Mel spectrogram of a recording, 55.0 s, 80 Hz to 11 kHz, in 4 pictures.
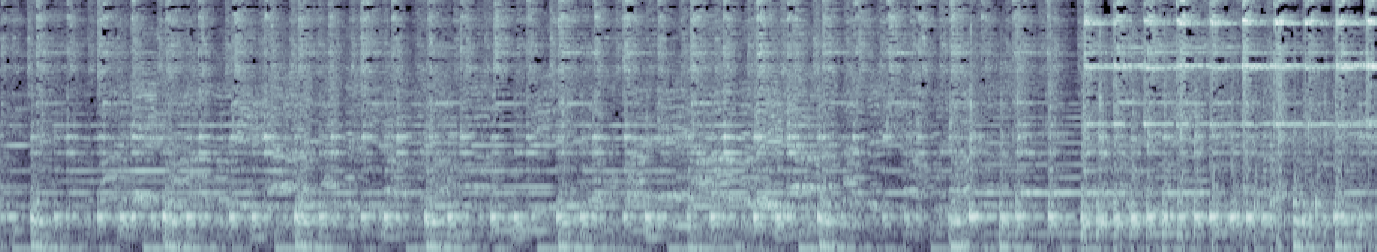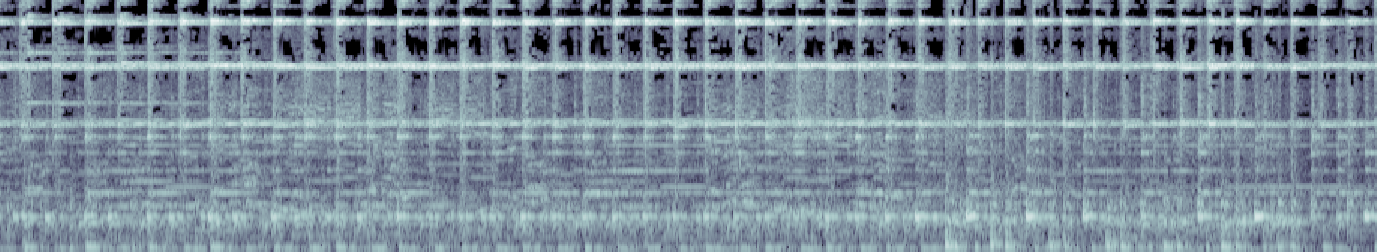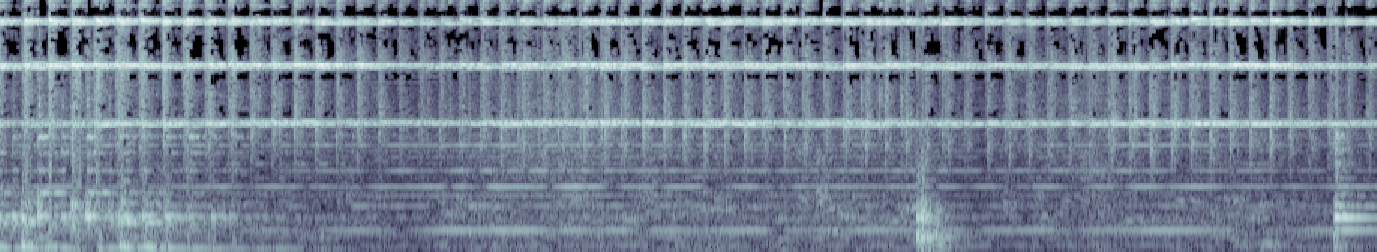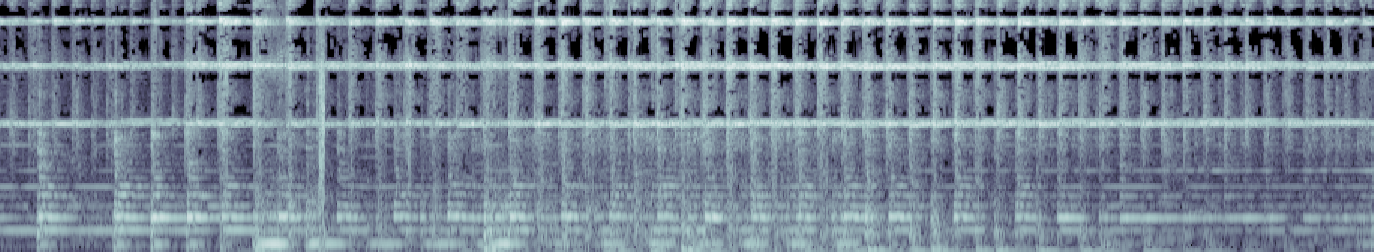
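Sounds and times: drum playing: 0.0 - 29.9, 36.7 - 37.2, 40.9 - 53.4
hand cymbals clashing: 0.0 - 55.0.

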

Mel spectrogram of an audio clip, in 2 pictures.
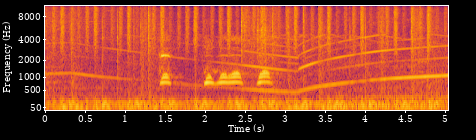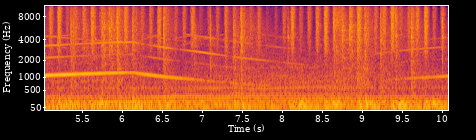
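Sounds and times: background music with steady beat: 0.0 - 10.0
cartoon police siren wailing: 0.4 - 7.5
short chirping blips: 1.4 - 2.9.

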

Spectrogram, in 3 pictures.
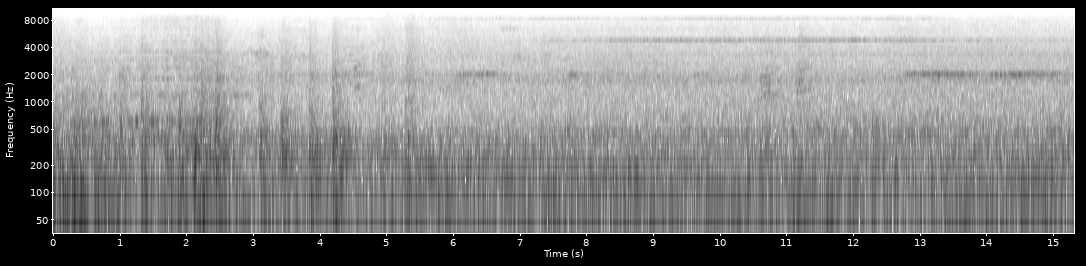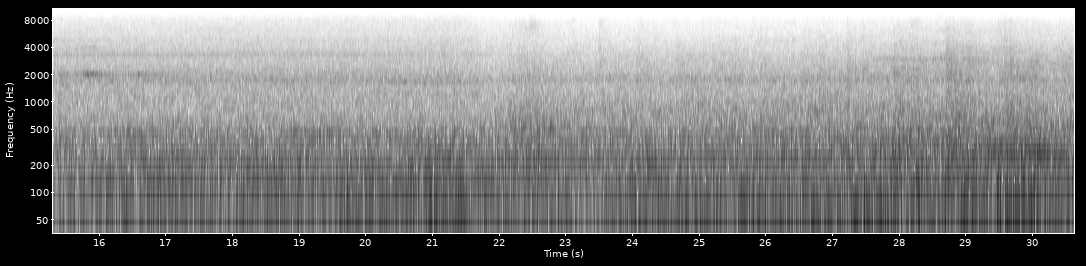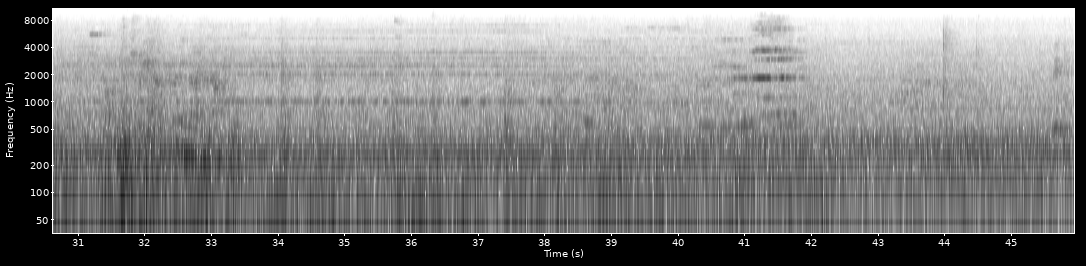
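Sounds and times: subway train rumble: 0.0 - 45.9
high wheel squeal: 6.1 - 15.0, 34.9 - 42.0.

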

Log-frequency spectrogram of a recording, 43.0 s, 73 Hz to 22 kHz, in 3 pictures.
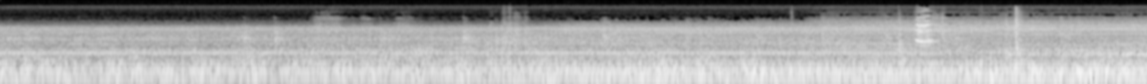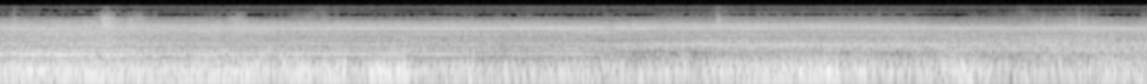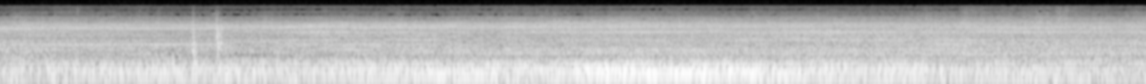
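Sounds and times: diesel engine running: 0.0 - 43.0
brief squeak: 11.4 - 11.9.

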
